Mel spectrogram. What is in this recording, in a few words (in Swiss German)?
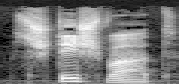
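"stichwort", Bas-Rhin; livre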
